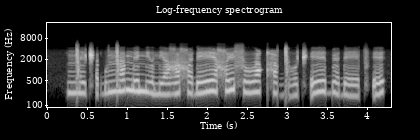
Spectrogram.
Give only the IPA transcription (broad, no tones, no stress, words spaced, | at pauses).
ŋ͡ǀɪːt͡ʃʼɐɡ͡bʊ ŋ͡ǀɐ ŋ͡mɪ mʲʊːmʲɐːʁə χøɗeː χy sʊː qʰyɡ͡ǀʊːt͡ʃʼɪː ɓøɗeːt͡sʼɪ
